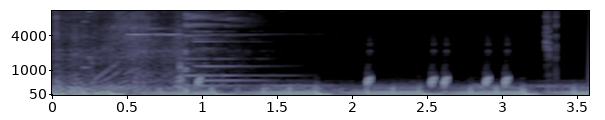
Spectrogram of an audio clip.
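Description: A bright chiming tone rings out as the action stops.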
